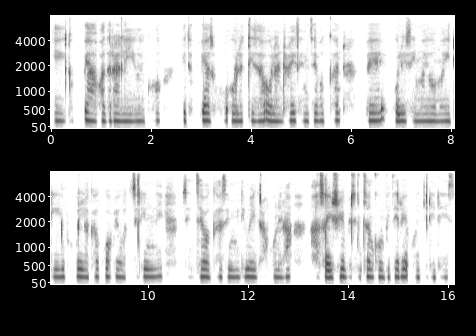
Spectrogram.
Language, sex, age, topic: Gamo, female, 25-35, government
